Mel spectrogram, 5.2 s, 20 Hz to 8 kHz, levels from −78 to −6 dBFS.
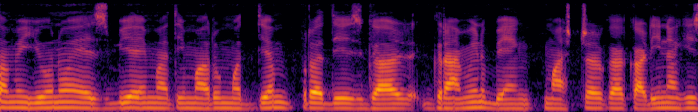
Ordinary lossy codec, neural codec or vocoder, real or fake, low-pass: none; vocoder, 44.1 kHz, 128 mel bands every 256 samples, BigVGAN v2; fake; 7.2 kHz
